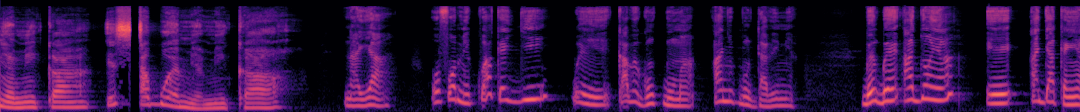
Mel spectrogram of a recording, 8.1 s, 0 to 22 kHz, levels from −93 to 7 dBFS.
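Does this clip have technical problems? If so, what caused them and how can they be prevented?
Yes. The likely cause of the first fault is a Bluetooth dropout: packets bound for the headphones arrived too late and were discarded, so the output fell silent from 0.98 to 1.07 s, a gap of about 90 ms that fits roughly three lost packets. The sound cuts out and resumes on "mìȧŋ miŋ" as if it had kept playing underneath, so a short stretch is simply missing. Keeping the headphones close to the source with a clear line of sight, away from crowded 2.4 GHz traffic, prevents this.

From 2.41 s to the end, the section at the wrong speed was likely caused by an editor or player running that part against the wrong clock, at 1.69 times its recorded speed. Because speed and pitch are tied together here, the speech jumps suddenly into a hurried, chipmunk-like delivery raised by about ten semitones, and it stays that way to the end. 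Matching the sample rate and clock settings across every stage of the editing and playback chain prevents this.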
